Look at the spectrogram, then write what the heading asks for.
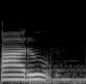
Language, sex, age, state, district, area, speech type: Telugu, female, 18-30, Telangana, Hyderabad, rural, read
